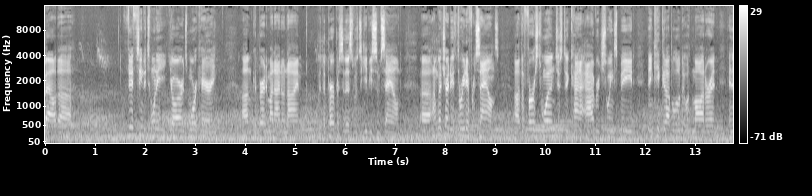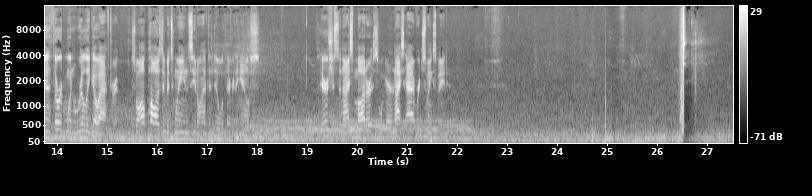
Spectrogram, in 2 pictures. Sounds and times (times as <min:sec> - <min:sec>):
Speech: 0:00.0 - 0:00.6, 0:01.6 - 0:18.0, 0:19.2 - 0:21.8.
